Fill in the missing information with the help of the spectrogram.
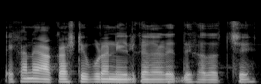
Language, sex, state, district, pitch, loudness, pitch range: Bengali, male, West Bengal, Alipurduar, 120 Hz, -21 LUFS, 115-125 Hz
